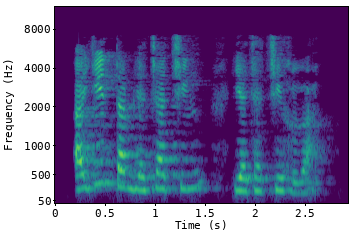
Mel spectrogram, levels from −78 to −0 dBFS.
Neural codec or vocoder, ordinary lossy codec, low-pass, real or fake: none; AAC, 32 kbps; 7.2 kHz; real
